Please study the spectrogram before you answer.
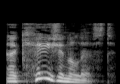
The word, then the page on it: occasionalist: British English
